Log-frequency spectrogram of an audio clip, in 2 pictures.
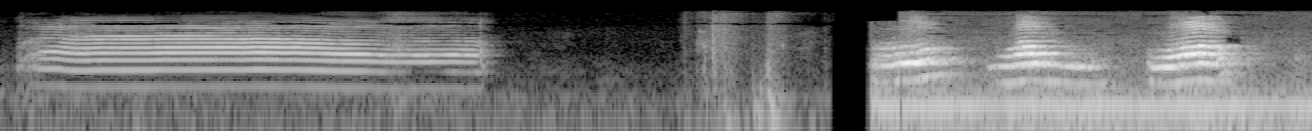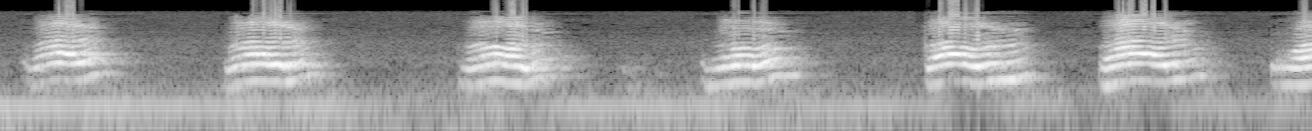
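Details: Domestic cat meowing in a rapid series of short, bent calls roughly once a second, following a steady electronic tone at the start; a constant low hum runs underneath.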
